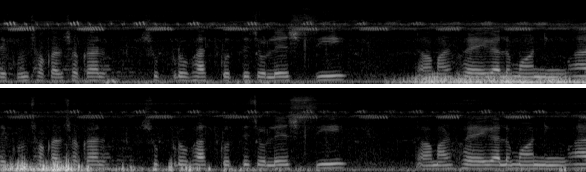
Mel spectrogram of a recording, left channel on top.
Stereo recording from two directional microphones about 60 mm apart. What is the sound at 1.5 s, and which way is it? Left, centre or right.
Speech, right.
